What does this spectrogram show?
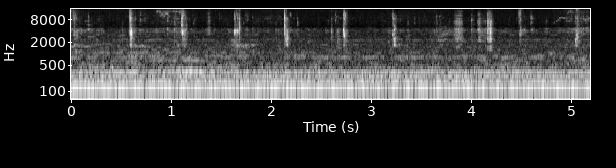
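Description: Close-up chewing of a mouthful of noodles, with irregular sharp mouth clicks about two a second, over the steady low hum of the pickup truck's idling engine.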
